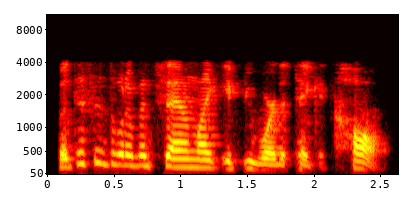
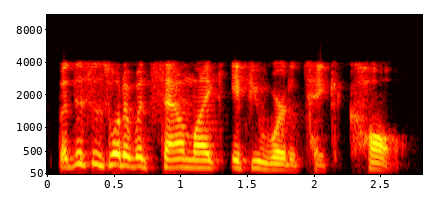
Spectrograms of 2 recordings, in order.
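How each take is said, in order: First: The voice sounds a little warmer. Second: The voice sounds brighter and less warm. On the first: "They do sound a little bit warmer in comparison to the AirPods Pro" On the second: "here is a mic test using the AirPods Pro"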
